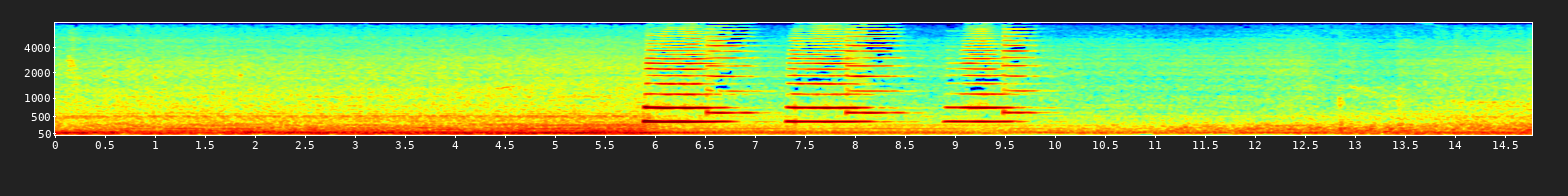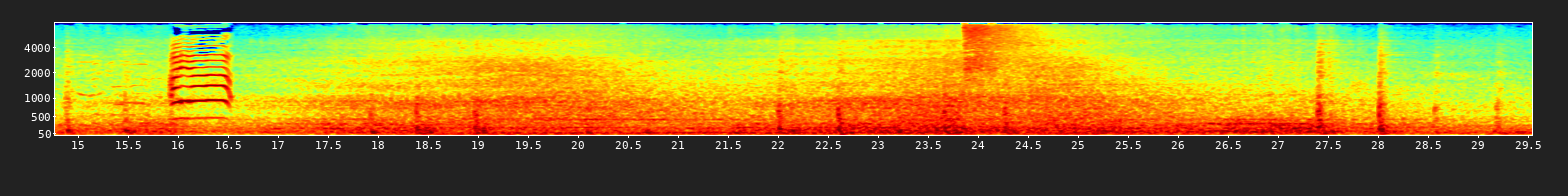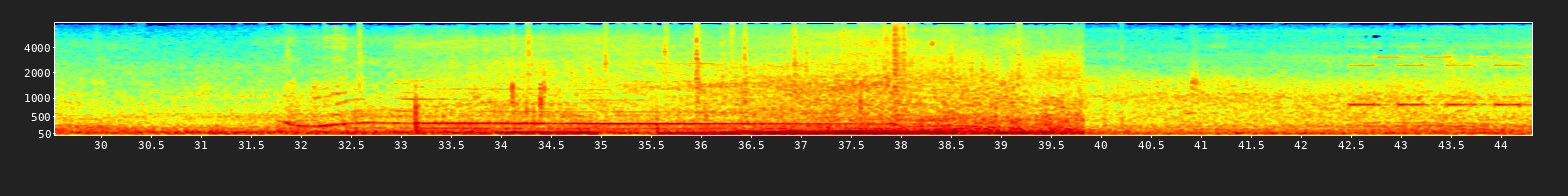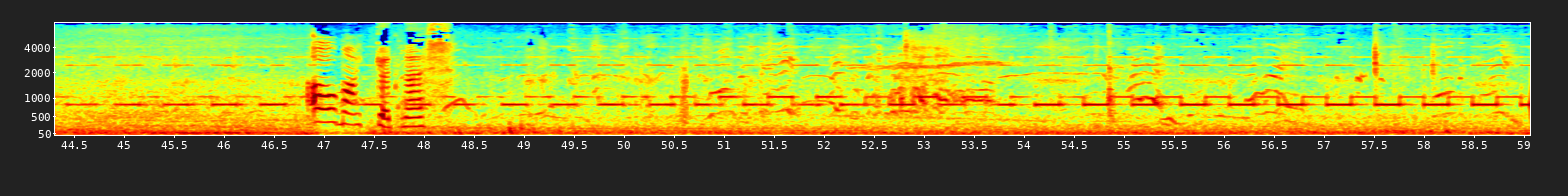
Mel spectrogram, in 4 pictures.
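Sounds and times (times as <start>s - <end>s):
diesel train passing: 0.0s - 59.0s
level crossing alarm pulsing: 42.5s - 59.0s.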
